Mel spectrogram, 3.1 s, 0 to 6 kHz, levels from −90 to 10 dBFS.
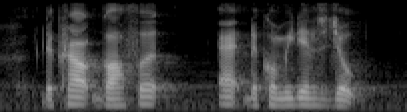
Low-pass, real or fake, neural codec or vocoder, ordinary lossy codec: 5.4 kHz; real; none; none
